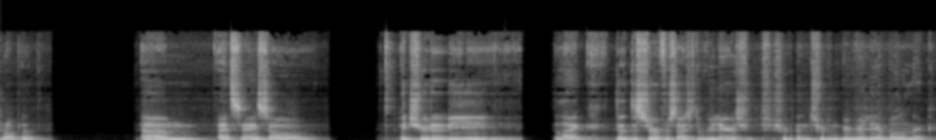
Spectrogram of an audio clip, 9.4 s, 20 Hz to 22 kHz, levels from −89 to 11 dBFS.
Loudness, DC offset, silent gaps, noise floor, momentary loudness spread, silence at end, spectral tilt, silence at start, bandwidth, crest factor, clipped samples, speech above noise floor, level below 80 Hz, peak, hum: -18 LUFS; under 0.1%; none; -79 dBFS; 11 LU; 0 s; -4 dB/octave; 0 s; 17.5 kHz; 18 dB; under 0.1%; 61 dB; -68 dBFS; 0 dBFS; none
